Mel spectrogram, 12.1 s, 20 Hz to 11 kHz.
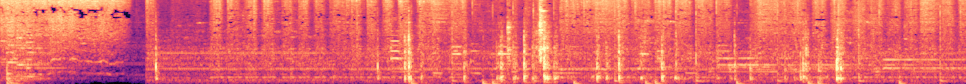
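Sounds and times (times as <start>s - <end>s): angle grinder sanding steel: 2.7s - 12.0s.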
